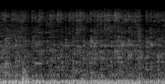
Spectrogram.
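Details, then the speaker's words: 1976 Ford F250 tow truck, first start-up with complete fuel system, fuel filter visibly holding fuel: slow loping low rumble idling about 600 rpm, needs raising to around 800; idle earlier turned down from 850–1,000 rpm due to flooding. "600 we need to have that up around 8 but before I knew it was flooding turn the idle down cuz it was running up like 850 or about 1,000 actually"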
